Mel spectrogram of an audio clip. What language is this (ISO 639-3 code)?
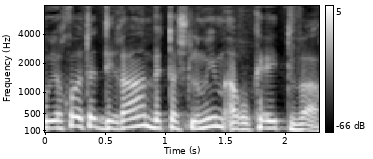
heb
